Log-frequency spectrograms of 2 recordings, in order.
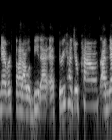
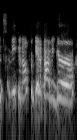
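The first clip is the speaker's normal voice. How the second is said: higher, quick and sing-song; playful pleading; 8 semitones higher than usual. Retold or imitated. Fan nudging a singer on Instagram, playful and high. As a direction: coax her like a friend.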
